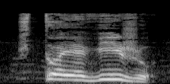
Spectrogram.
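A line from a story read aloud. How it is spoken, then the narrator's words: Mocking hoarse drawl. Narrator (Russian): насмешливо протянул сиплый голос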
